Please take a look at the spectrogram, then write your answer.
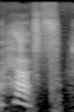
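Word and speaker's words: half: 그다음에 have는 반인데 l이 묵음이에요. 발음 나지 않아요. help 하지 않고 have have l 발음 안 납니다. have have 이렇게 돼요.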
